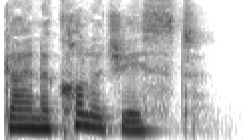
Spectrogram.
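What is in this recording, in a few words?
"gynaecologist", British English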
